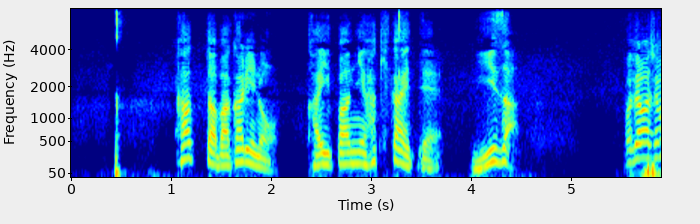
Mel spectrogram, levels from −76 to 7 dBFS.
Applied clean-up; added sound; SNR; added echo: neural mask model Resemble Enhance denoiser.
